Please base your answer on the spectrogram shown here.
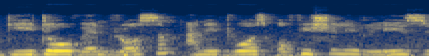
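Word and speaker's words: Guido van Rossum: was created by a Italian programmer that is GTO ven rosum all right that's how we pronounce his name GTO V rosum and it was officially released in the year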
